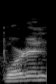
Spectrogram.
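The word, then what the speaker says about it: Beorn: or is he bjorn boredom okay bor it's pronounced boredom even though it's spelled b-e-o-r-n it's b-o-r-d-e-n yeah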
